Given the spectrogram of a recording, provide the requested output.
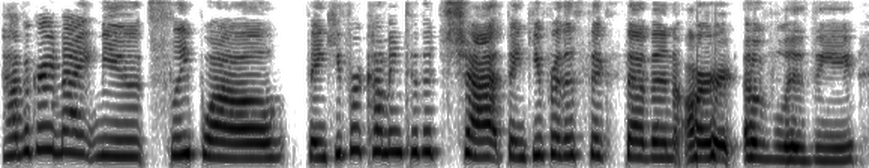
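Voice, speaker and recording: A woman's voice: high voice, normal speed. A woman chatting casually as an art livestream host, informal and thinking aloud as she draws. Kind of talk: casual livestream chat while drawing.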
